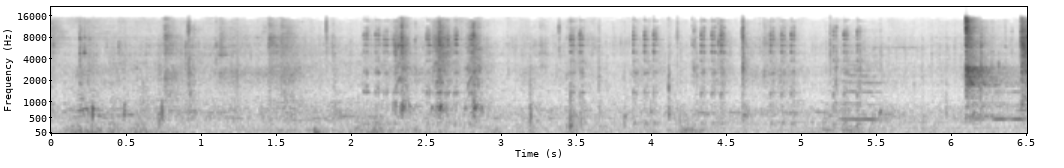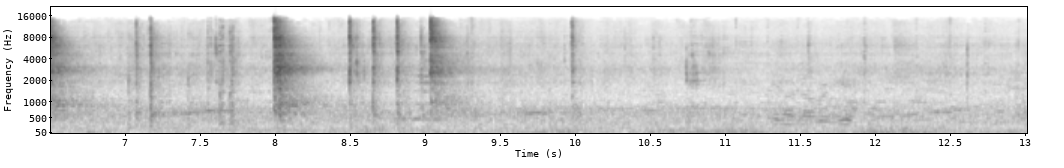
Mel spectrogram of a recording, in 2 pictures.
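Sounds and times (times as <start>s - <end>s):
sharp cracks and clicks: 6.1s - 10.1s.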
